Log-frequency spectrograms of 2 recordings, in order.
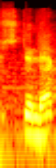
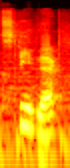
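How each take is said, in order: First: The first vowel is a short i sound. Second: The first vowel is a long ee sound. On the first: The speaker calls it right. "it's just [name]" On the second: The speaker calls it wrong. "not Steenek. We're not going to double E it"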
